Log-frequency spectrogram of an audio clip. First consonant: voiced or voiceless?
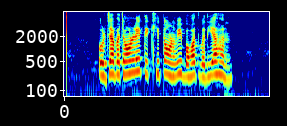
voiced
